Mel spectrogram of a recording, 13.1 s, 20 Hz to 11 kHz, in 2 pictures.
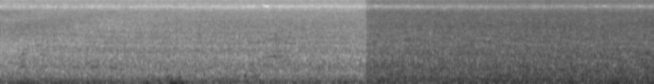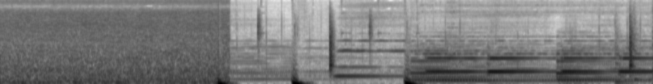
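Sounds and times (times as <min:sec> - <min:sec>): waterfall rushing: 0:00.0 - 0:08.9.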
